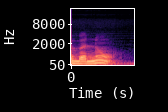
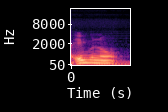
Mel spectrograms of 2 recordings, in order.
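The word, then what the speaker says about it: ابن: wnu Hamidin fil Hindi khorjabanu langsung karena ini hamsah wasol bukan khoraja Ibnu ya maka pengucapan yang kaidah yang benar menggunakan hamzatul wasal maka seperti ini khibi Minal Baiti ya anaknya dokter keluar dari rumah dahahaba bnu ya langsung dahahaba Banu bukan dahahaba Ibnu dahahaba Bu tajirii anaknya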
